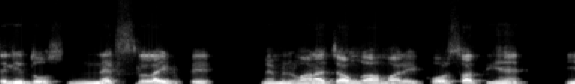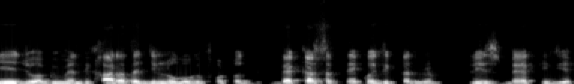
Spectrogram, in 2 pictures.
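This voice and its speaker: Against a quiet background, a man with a fairly high pitch and a dark, mellow tone speaks at a moderate pace in a monotone, flat intonation, the sound dry and close with no echo. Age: 60s. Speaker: network marketing business presenter. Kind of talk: business presentation with slides.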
